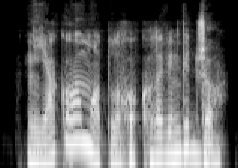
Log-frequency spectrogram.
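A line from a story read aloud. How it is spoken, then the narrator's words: Stern declaration. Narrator (Ukrainian): суворо заявив Грегор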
